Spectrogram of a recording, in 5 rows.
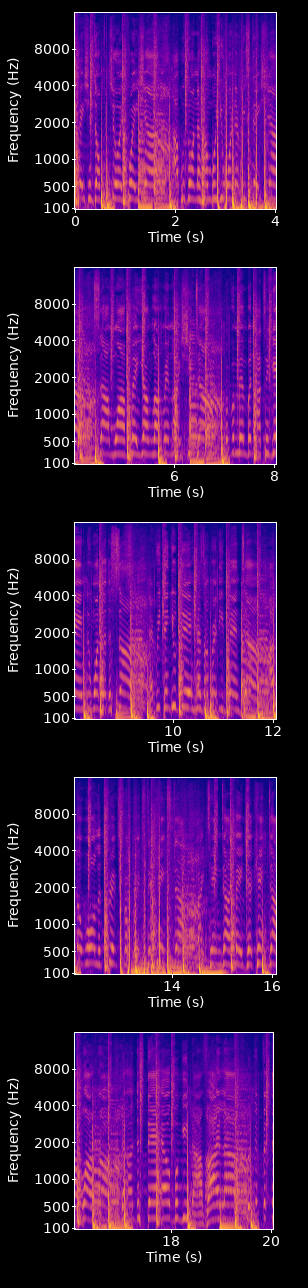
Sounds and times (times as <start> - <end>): Rapping: 0.0 - 20.0.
